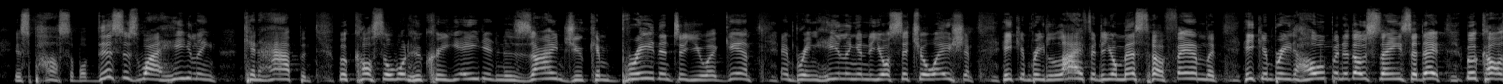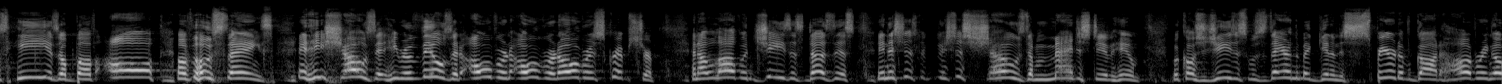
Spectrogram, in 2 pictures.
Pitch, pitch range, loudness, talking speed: 250 Hz, 220-280 Hz, -26 LUFS, 190 wpm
